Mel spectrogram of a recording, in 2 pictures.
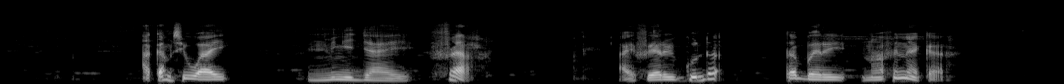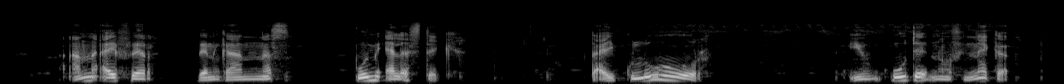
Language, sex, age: Wolof, male, 25-35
